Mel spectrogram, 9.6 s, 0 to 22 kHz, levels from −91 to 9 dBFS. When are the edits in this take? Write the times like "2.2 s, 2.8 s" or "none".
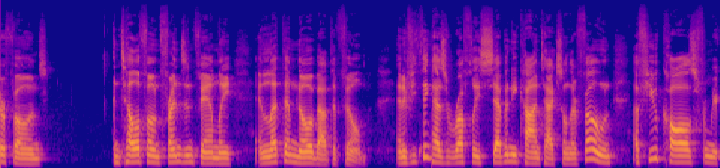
5.7 s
